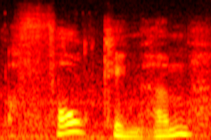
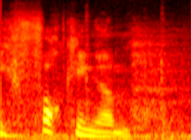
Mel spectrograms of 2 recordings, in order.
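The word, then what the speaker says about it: Folkingham: But I'm going to pronounce this place right, because on the map you'll see it says it's Falkingham, but here they say Fockingham.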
